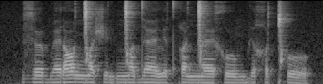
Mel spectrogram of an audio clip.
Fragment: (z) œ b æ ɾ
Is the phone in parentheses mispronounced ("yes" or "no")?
no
